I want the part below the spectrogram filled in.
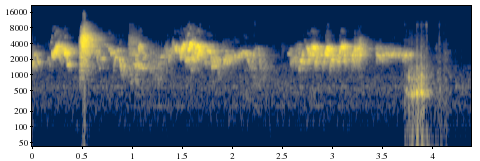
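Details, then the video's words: Budgie flock chirping and warbling, soft scratchy chatter with a few squeaky notes, ending with a brief rattling clatter and then quiet. "Most Beautiful Budgie songs Ever: Budgies singing and chirping"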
